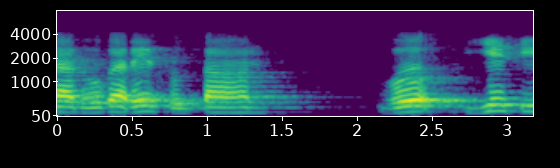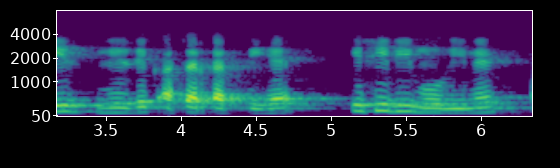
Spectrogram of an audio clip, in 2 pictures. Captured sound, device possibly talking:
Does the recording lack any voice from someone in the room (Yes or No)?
Yes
